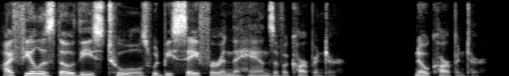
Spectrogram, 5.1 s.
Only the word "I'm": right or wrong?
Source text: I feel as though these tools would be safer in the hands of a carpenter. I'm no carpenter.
wrong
